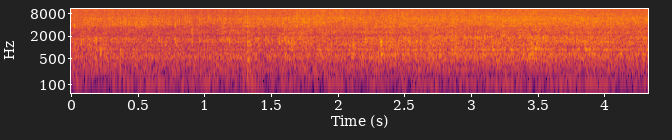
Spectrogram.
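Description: Hot oil sizzling steadily around a cornstarch-coated snapper fish head deep-frying at high heat as it is turned over with tongs.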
